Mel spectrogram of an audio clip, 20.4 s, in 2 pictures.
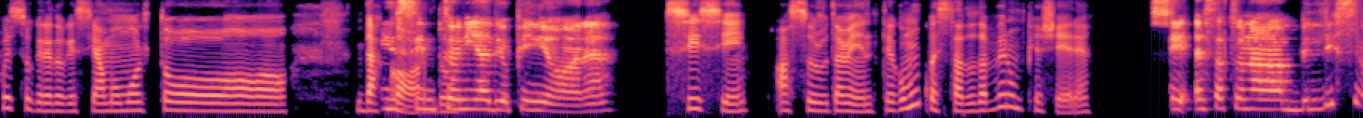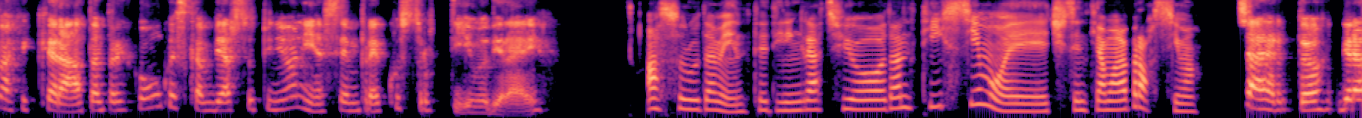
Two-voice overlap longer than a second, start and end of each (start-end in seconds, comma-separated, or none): none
